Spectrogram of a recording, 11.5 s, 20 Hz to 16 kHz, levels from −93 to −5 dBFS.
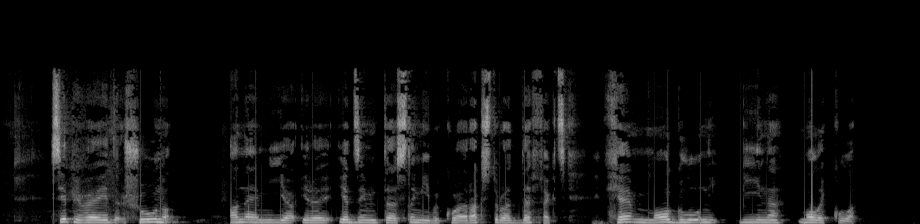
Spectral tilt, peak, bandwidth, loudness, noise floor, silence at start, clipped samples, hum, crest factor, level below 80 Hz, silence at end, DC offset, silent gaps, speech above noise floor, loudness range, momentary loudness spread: -4 dB/octave; -18 dBFS; 11.5 kHz; -37 LUFS; under -90 dBFS; 0.65 s; under 0.1%; none; 20 dB; -72 dBFS; 0.85 s; under 0.1%; none; over 53 dB; 3 LU; 12 LU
